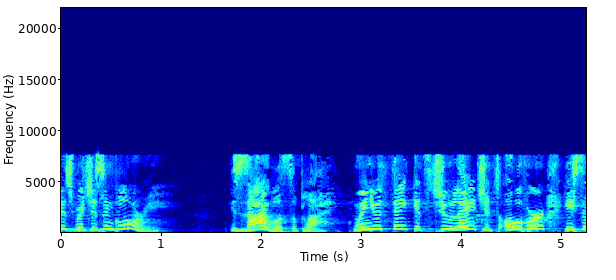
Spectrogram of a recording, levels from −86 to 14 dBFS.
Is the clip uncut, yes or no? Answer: no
